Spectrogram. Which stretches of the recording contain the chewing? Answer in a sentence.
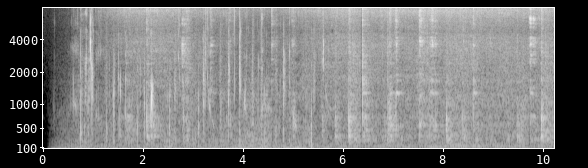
You can hear the chewing from 0.2 to 5.8 s.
